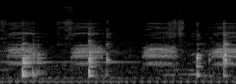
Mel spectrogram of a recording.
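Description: A crow cawing repeatedly, about three harsh caws, with a few sharp taps as apple pieces cut with a knife drop onto a steel plate.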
